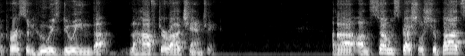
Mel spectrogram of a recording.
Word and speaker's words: haftarah: Because of the way some people pronounce these 2 words, you'll hear it like haftorah and Torah, and people will think they are connected.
